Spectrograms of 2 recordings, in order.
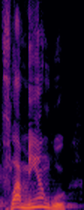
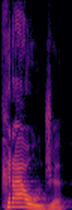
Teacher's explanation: O rotacismo de que ela fala é nos encontros consonantais, de, por exemplo, PL, CL e FL. Então, onde se fala Flamengo, há variantes no Brasil que falam Framengo.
